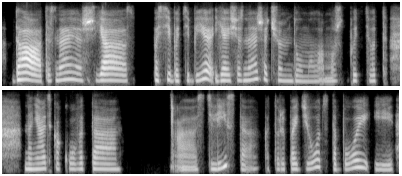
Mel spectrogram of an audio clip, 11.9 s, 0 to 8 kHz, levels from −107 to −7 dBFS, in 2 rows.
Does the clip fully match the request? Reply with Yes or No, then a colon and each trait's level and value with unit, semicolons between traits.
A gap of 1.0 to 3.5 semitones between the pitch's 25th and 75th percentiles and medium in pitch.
No: narrow, 2.6 semitones; high, 200 Hz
